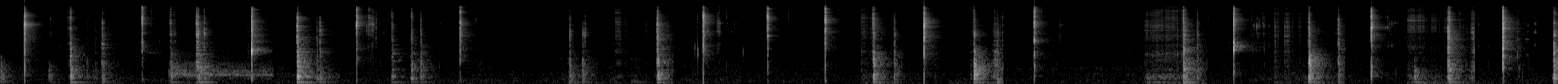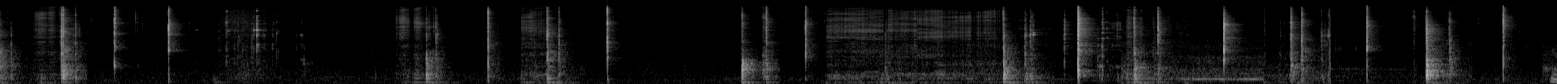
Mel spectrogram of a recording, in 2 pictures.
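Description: A Toyo glass cutter scoring stained glass, a scratchy hiss lasting a couple of seconds in the later part, among many sharp clicks and taps of glass pieces being handled, snapped and set down on the pattern.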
